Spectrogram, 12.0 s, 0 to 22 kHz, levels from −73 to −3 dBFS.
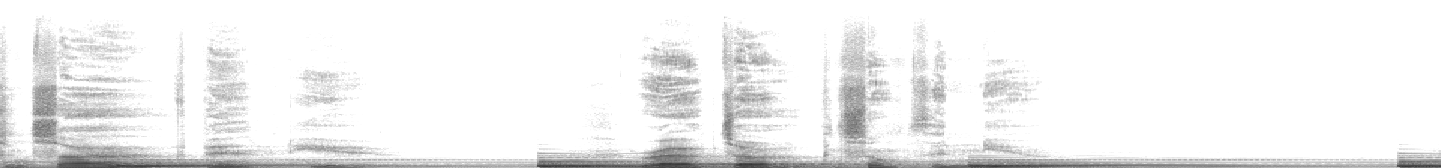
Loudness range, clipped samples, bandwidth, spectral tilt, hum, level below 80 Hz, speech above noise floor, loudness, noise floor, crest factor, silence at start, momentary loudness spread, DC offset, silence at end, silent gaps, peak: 7 LU; under 0.1%; 20 kHz; -6 dB/octave; none; -56 dBFS; 24 dB; -26 LUFS; -48 dBFS; 18 dB; 0 s; 22 LU; under 0.1%; 0 s; none; -8 dBFS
